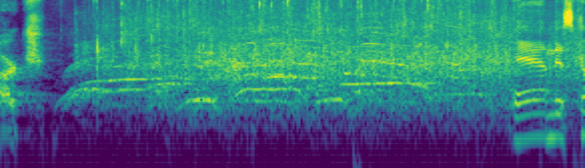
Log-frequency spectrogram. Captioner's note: audience cheers and applauds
